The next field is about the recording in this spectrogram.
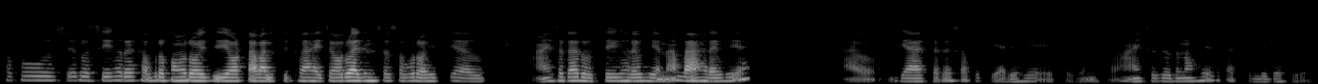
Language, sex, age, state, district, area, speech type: Odia, female, 60+, Odisha, Kendrapara, urban, spontaneous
